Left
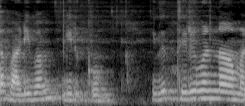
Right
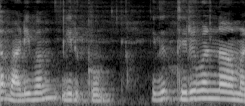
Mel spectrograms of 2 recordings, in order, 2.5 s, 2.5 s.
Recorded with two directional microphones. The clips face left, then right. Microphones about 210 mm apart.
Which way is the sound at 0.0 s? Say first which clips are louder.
Right 2 dB; 15° right (ahead or behind).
